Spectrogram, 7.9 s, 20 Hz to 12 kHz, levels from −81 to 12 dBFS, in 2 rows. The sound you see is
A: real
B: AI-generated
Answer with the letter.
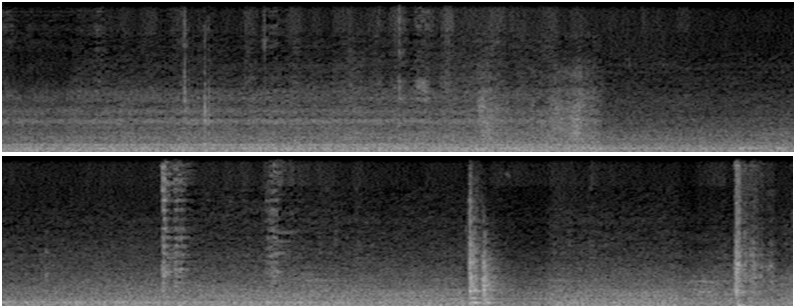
B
